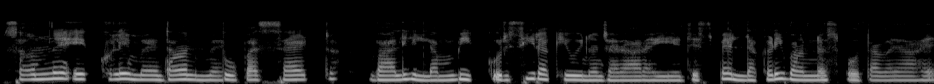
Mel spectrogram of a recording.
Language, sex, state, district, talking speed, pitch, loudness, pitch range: Hindi, female, Maharashtra, Sindhudurg, 140 wpm, 210 Hz, -27 LUFS, 195-235 Hz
